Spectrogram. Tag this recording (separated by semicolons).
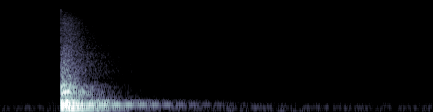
kit; tom; drum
